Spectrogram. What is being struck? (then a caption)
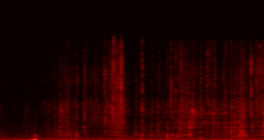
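Foam bead clay. Fingers squeeze and pull apart a blue floam, a multicolor foam bead clay with pink and green beads. A low thump near the start gives way to steady, soft crackling and crinkling with bright, fizzy pops throughout.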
